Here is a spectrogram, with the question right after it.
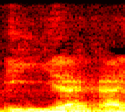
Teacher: perlu aksentuasi di ya tasdidnya. Jadi iya, sedikit tekanan ya, jangan berlebihan, jangan sampai ya putus, nggak boleh putus.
